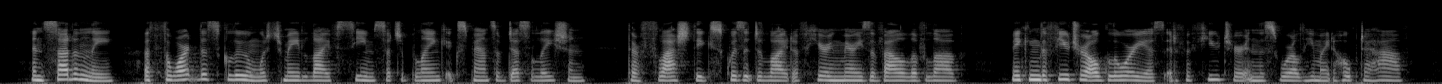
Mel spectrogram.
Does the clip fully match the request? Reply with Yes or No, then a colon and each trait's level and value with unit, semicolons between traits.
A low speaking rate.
No: average, 175 wpm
